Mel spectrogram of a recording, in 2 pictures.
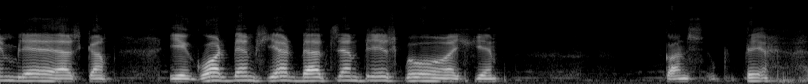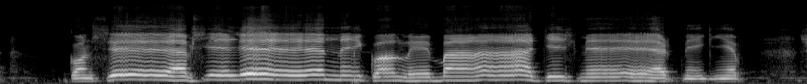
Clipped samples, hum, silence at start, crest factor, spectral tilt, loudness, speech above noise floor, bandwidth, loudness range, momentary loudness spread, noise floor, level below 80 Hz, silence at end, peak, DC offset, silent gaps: under 0.1%; none; 0 s; 18 dB; -6 dB/octave; -19 LUFS; 38 dB; 16.5 kHz; 12 LU; 11 LU; -57 dBFS; -62 dBFS; 0.65 s; -2 dBFS; under 0.1%; none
